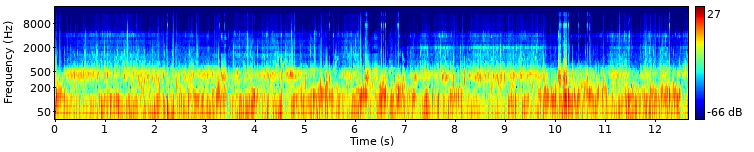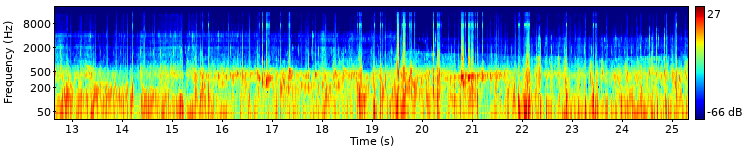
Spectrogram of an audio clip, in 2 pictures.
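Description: Muffled underwater rumbling and swirling water fill the sound.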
